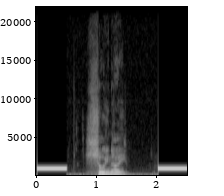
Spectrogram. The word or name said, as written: llwynau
